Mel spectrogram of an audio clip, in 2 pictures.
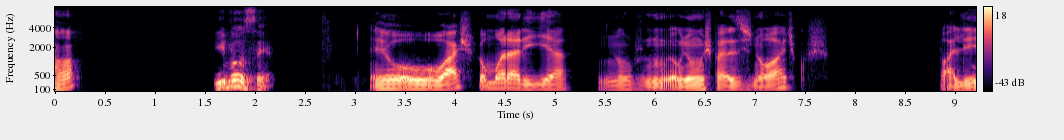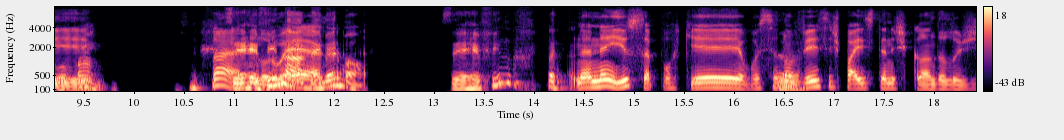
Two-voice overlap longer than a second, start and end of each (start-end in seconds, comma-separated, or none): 10.9-12.1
